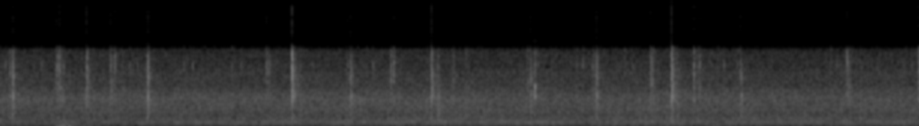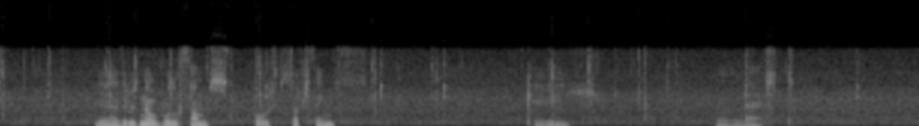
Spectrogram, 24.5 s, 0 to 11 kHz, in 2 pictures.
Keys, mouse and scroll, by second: 1.1 j, 3.9 j, 4.9-6.9 right drag, 5.7 j, 6.0 a, 6.2-7.7 middle drag, 7.7-8.9 drag, 7.7-15.5 right drag, 8.9 j, 11.2 shift+r, 12.9 shift+r, 14.5 shift+r, 14.7 click, 15.2 a, 15.4-21.7 middle drag, 15.5-17.3 drag, 19.2-20.3 drag, 20.7 alt+m, 22.7 a, 23.7-24.5 middle drag.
